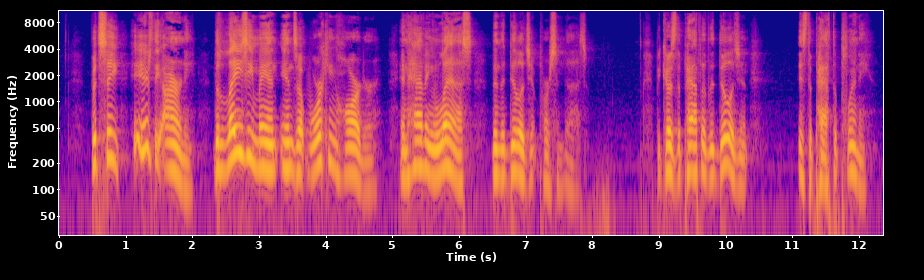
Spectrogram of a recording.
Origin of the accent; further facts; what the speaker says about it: Georgia, United States; Now, see, I grew up in DeKalb County, not too far from here.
